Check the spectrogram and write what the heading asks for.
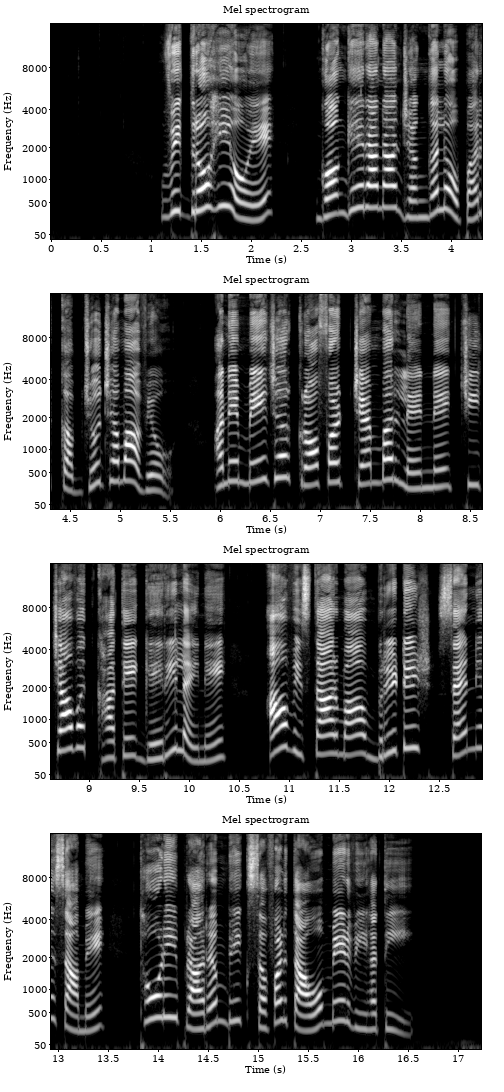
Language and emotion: Gujarati, neutral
